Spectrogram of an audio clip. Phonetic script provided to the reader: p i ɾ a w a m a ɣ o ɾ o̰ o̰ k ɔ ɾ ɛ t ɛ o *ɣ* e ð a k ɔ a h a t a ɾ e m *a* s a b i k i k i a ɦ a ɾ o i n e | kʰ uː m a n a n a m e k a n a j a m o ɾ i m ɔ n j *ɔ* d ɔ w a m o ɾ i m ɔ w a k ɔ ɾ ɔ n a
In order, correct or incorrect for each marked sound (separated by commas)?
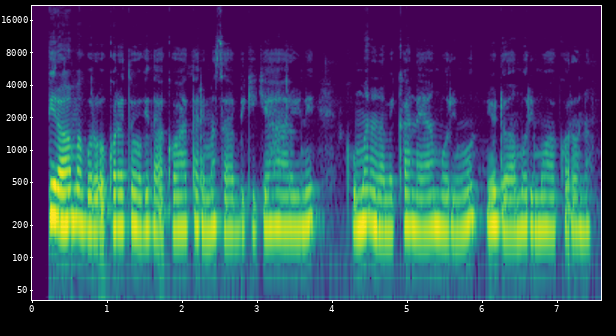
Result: correct, correct, incorrect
